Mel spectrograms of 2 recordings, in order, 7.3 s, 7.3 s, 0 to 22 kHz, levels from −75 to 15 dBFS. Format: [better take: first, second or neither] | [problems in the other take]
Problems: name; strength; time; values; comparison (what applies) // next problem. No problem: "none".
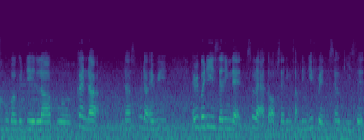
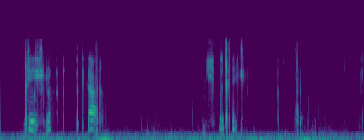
first | noise reduction (neural diffusion model UNIVERSE++)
